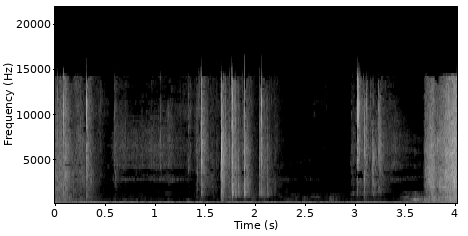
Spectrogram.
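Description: Clay pebbles clicking and rattling as they are handled in a plastic planter pocket, in two short clusters about one and a half and three seconds in, over a faint steady hum.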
